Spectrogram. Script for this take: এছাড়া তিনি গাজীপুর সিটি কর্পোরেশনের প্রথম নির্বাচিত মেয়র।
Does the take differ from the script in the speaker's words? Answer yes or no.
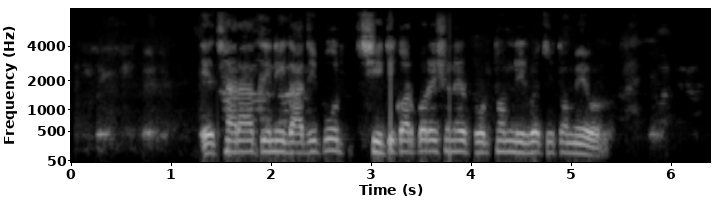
no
